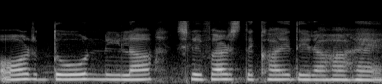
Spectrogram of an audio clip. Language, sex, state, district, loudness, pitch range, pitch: Hindi, female, Bihar, Gopalganj, -20 LUFS, 220-235 Hz, 225 Hz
